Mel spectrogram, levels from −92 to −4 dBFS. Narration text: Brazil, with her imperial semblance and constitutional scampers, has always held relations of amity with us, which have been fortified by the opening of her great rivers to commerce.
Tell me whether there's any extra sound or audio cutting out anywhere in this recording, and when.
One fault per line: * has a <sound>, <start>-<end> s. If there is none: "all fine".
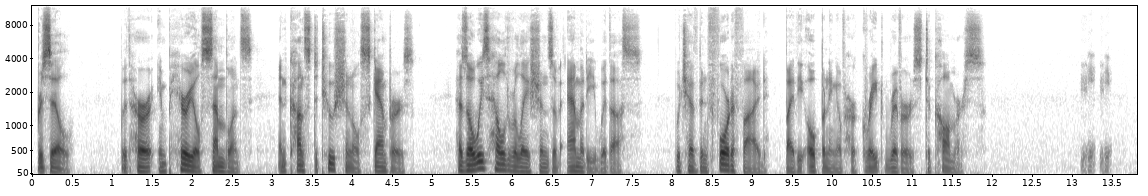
* has a laugh, 13.1-13.5 s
